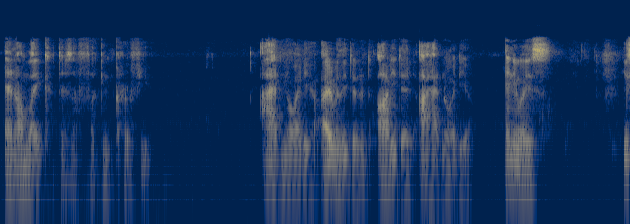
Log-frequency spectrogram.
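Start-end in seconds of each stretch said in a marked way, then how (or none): 0.7-1.9 hushed disbelief. Retold or imitated. Stunned reaction to cop.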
